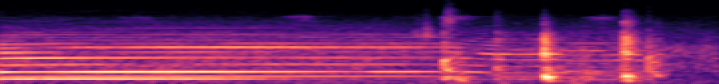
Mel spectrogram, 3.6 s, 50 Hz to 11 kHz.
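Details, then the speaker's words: 2016 McLaren 650S, crashed and rebuilt, retractable hardtop tested after repair: steady electric motor hum for a couple of seconds, then latching clunks as roof finishes opening; operates normally. "Roof open. How about that? It It works."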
